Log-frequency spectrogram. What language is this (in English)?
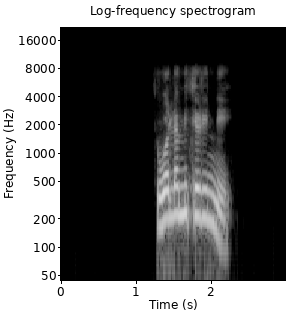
Kabyle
